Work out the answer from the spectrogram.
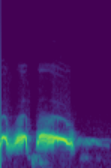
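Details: Spotted dove coo intended to stimulate other doves, a wavering note then a sustained falling note, ending in a soft fading tail.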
